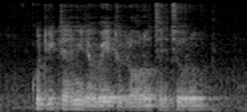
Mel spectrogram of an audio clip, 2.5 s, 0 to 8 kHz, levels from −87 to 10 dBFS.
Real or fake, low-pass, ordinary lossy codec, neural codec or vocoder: fake; 7.2 kHz; none; codec, 16 kHz, 16 kbps, FreqCodec, smaller model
